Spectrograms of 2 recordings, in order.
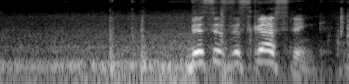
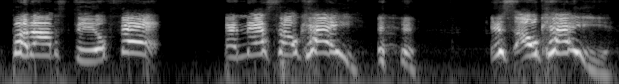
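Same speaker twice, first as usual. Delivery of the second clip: high, overwrought voice with broken laughs; very emotional; 6 semitones higher than usual. Real, not acted. Reassuring oneself about weight through emotion, very emotional. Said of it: "obviously I'm very emotional".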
